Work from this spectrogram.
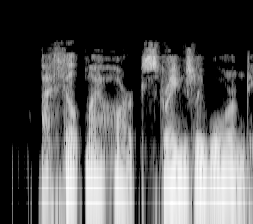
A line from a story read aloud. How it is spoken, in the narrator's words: he says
